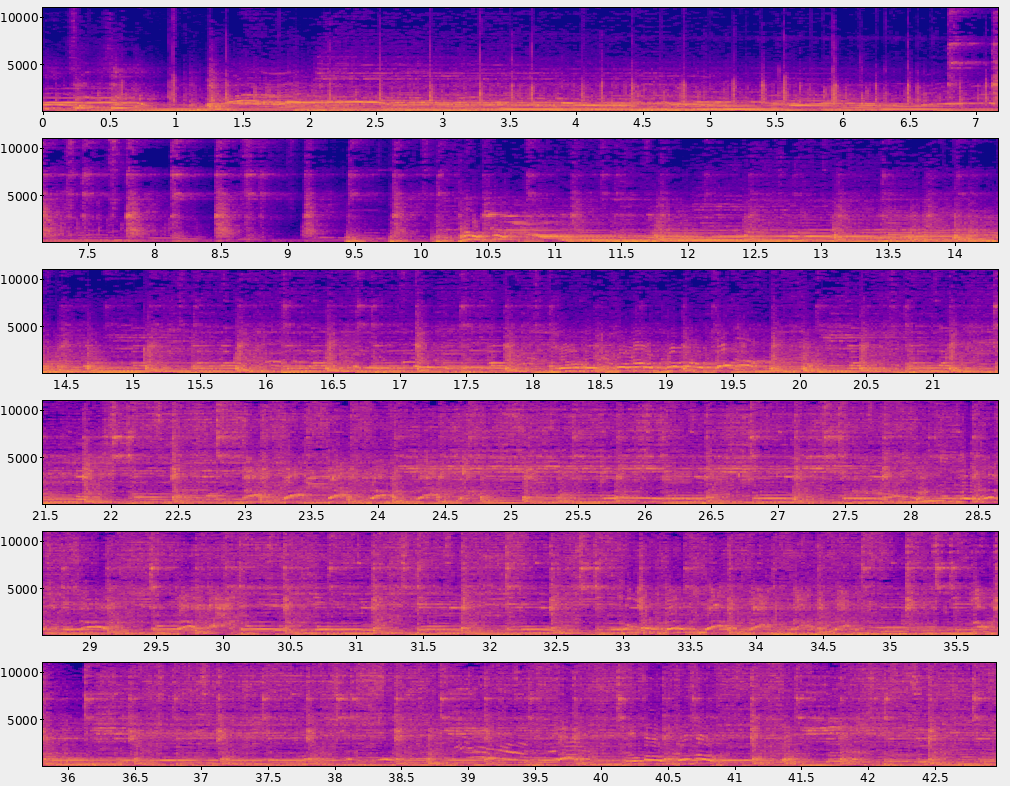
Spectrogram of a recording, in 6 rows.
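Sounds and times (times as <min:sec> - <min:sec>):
full band playing: 0:00.0 - 0:42.9
voices singing gospel: 0:21.8 - 0:42.9.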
